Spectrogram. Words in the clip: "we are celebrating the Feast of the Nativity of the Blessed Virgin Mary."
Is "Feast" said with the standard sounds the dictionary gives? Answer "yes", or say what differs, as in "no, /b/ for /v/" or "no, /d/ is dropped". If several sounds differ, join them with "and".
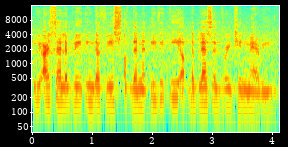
no, /t/ is dropped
